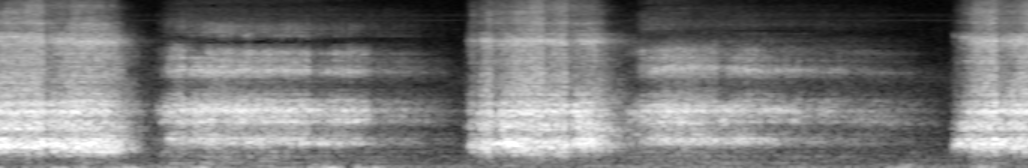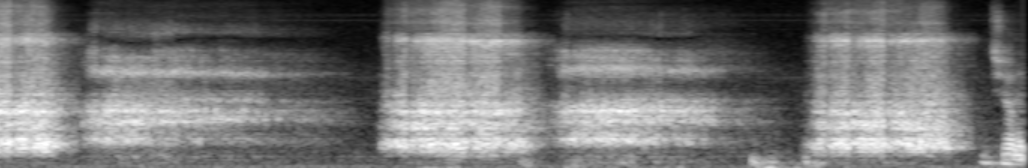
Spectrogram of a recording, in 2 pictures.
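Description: Deep breathing during a morning breathing exercise: about five slow, heavy inhale-exhale cycles, each a loud close airy rush followed by a pause, with no speech.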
